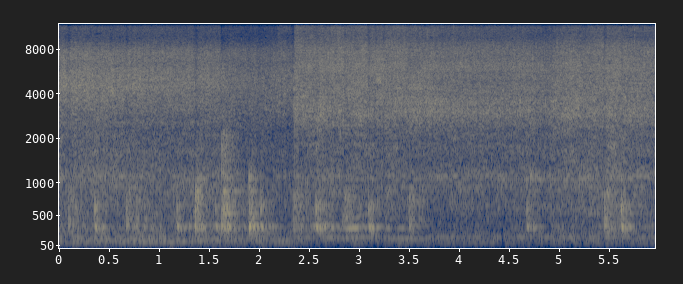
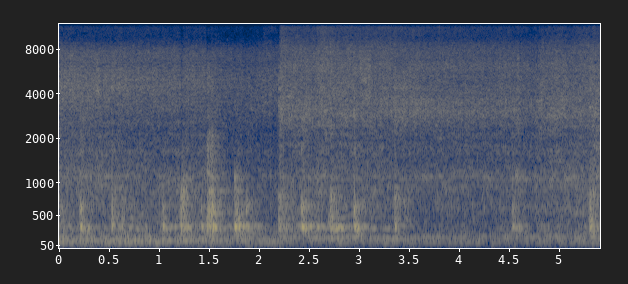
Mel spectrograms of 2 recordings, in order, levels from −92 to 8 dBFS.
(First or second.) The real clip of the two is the first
